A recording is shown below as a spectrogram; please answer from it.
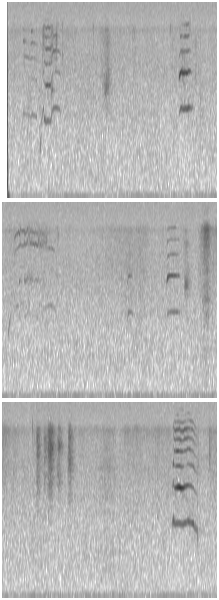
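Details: Four-week-old Maine Coon kittens give thin, high-pitched mews, scattered and brief against a quiet room, while being lined up for a photo.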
